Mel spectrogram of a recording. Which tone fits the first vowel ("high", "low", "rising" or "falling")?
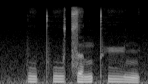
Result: rising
